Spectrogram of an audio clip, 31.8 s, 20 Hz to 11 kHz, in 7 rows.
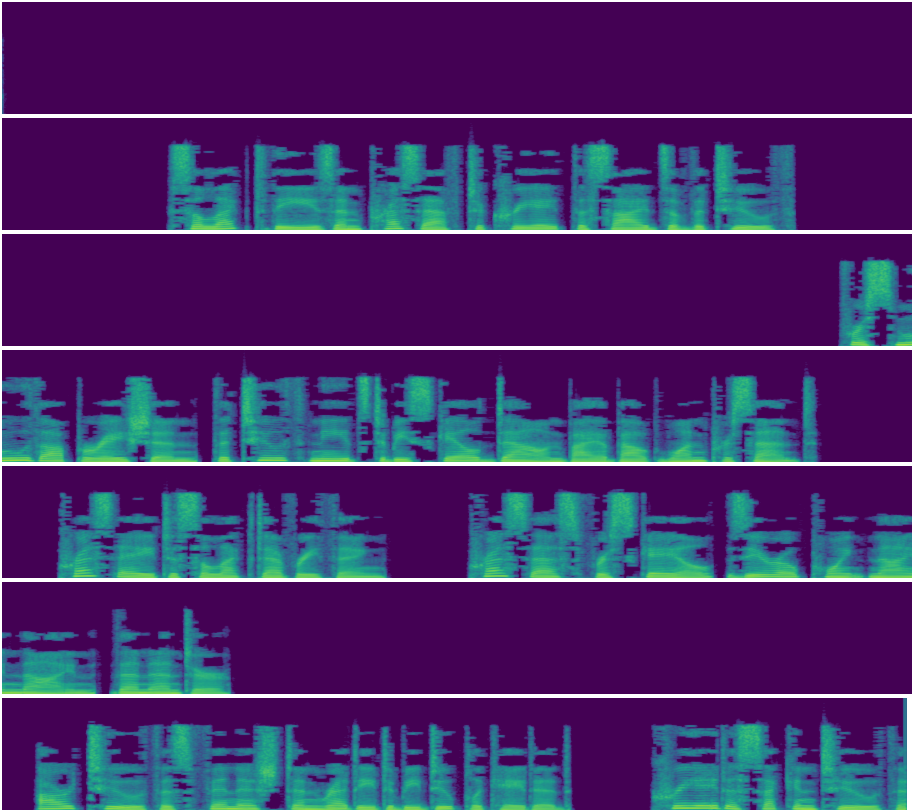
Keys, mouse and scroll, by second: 0.4-1.4 drag, 1.4-3.5 middle drag, 3.5 a, 6.2 alt+shift+click, 6.6-7.5 middle drag, 7.5 f, 7.8-9.7 middle drag, 9.7 alt+a, 10.4 alt+shift+click, 11.3 f, 11.7-15.5 middle drag, 14.4-15.5 scroll down 2, 15.5 KP_1, 16.5 shift+middle click, 20.1 a, 22.4 s, 24.9 Return, 25.8-30.3 middle drag.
